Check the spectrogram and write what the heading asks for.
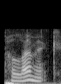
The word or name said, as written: polemic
